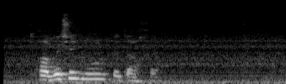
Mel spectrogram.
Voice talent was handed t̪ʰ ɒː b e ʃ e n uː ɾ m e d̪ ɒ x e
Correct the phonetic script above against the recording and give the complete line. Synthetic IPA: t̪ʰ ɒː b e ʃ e n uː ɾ b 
